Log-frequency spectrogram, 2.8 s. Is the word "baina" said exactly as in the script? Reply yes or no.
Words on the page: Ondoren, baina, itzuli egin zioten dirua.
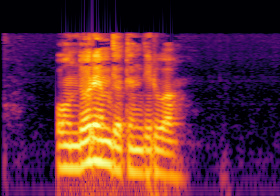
no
